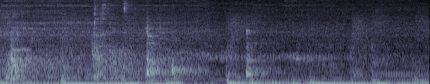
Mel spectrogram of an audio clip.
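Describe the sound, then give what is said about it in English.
Lamb sizzles steadily in a hot pan while a wooden spoon stirs it, with soft scraping knocks over the constant frying hiss and no talking. “Then we can put our lamb in there too. Okay. And if you want to get the wooden spoon and give that a stir”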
